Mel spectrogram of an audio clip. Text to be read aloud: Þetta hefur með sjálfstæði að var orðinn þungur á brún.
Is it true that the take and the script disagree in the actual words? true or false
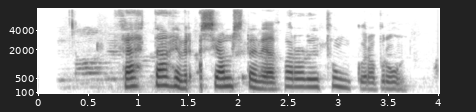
false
